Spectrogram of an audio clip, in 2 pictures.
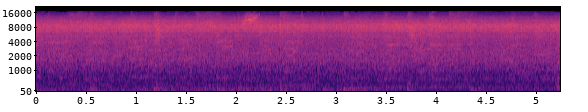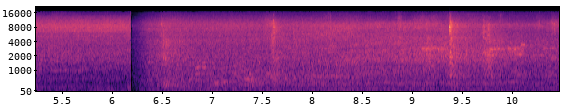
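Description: Outdoor public-square ambience of distant voices and a murmur of people. About six seconds in it cuts off abruptly to louder city street traffic noise, with a couple of sharp clicks near the end.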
